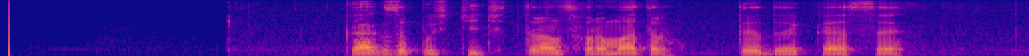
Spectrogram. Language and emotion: Russian, neutral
